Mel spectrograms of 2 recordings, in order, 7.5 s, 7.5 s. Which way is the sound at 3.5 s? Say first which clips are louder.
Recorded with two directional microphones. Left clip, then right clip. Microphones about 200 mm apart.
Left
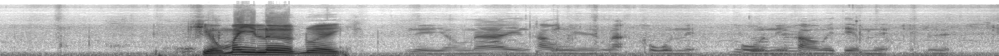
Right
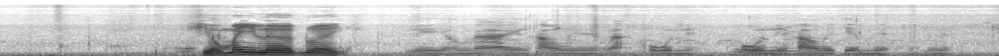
Left 5 dB; 45° right (ahead or behind).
